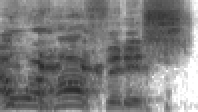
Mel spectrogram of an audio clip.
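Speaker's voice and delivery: quoting Tony's comeback through a laugh; Tony Montana quote. Retold or imitated. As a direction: throw back the insult like Tony, half laughing. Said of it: "remember when she called him a spick".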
